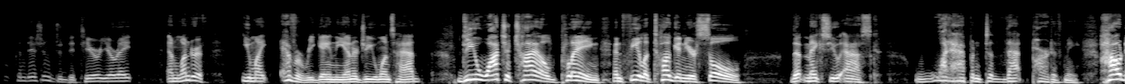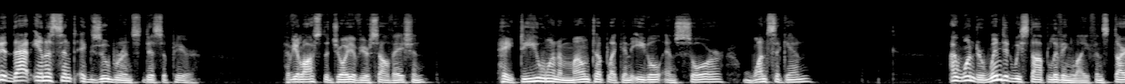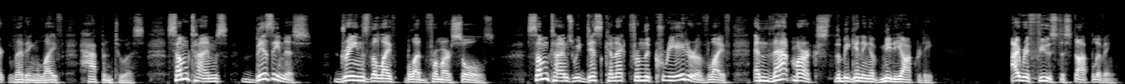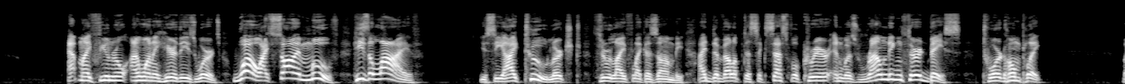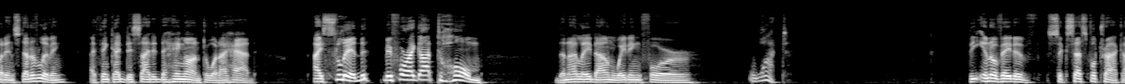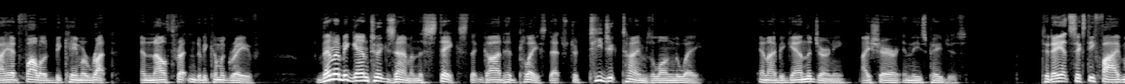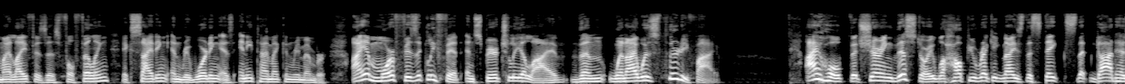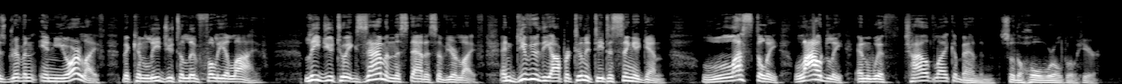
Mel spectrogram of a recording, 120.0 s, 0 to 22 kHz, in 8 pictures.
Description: Fully Alive Audiobook
6.8 Hrs. – Unabridged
